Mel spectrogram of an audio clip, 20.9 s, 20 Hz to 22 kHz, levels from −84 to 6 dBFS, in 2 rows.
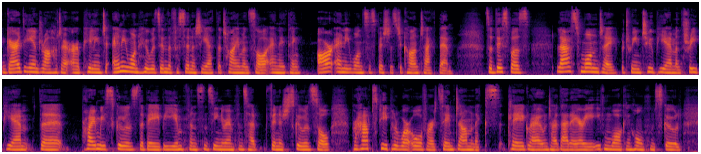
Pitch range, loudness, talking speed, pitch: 170-195 Hz, -22 LUFS, 180 wpm, 180 Hz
